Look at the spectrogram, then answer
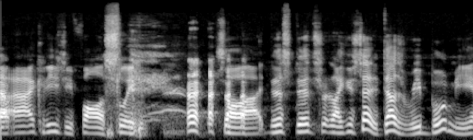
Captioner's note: laughs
